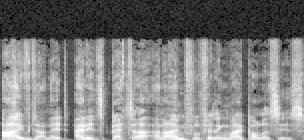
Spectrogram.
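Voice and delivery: ordinary talk

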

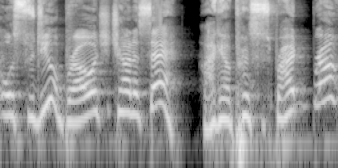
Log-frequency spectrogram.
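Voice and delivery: mock tough-guy bravado. Retelling own past words to his mom: imitating macho insecure tone. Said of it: "I just got all macho and insecure".

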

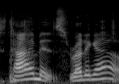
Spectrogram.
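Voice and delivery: very high, promo-style radio announcer voice. Urging listeners to send questions: radio announcer voice. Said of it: "Radio announcer voice for some reason".

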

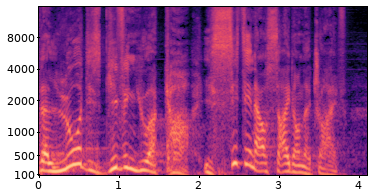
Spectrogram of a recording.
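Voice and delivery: put-on Nigerian English accent. Quoting a man from church, imitating a Nigerian accent. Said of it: "He was from Nigeria, not Wales".

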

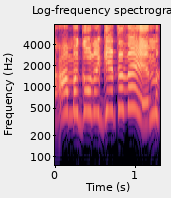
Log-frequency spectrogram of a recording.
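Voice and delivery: very high, squeaky cartoon Italian accent. Redoing a voice nobody could place, as a Mario voice. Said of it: "I think that was Mario".

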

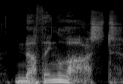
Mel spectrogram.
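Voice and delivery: deep Hollywood movie trailer narrator voice. Podcast host repeats a phrase for effect near the episode's end, in a Hollywood trailer voice. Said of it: "Got to say it with a Hollywood trailer voice".

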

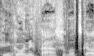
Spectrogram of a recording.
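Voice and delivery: put-on, very high, urgent screaming. Retelling how people yelled at the EMTs: imitating people screaming at EMTs. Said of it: "They're screaming at the E M Ts".

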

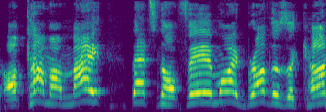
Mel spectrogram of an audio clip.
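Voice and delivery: very high-pitched, loud yelled shout. Retelling how a voice from the back of the room yelled out; retelling a heckler's yell. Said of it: "this voice just yells out".

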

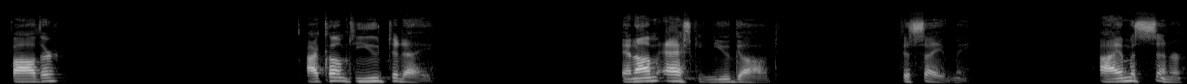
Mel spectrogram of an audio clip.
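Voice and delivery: slow, deliberate prayerful delivery. A speaker leads listeners in a prayer to repeat along, saying it slowly. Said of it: "I'm going to say it slow".

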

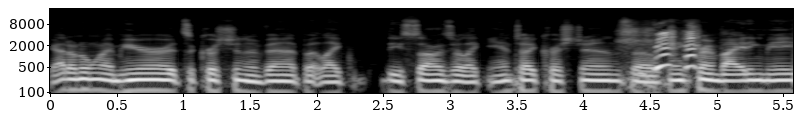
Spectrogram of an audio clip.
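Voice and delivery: acted gloomy, depressed, super sad delivery. Retelling a musician's remark at an art night: imitating a super sad, depressive tone. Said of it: "he's in his super sad, depressive state".

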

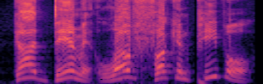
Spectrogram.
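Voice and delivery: worked-up, amped-up, high-pitched outburst. Ranting to another speaker, amped up. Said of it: "I'm amped up right now so bad".

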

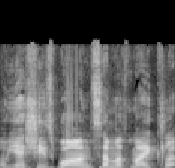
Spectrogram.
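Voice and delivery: put-on loud, slipping into an American accent. Quoting a woman's remark, the speaker slips into an American accent. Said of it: "why am I speaking in American accent?".

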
